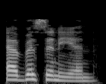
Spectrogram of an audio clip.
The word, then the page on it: abyssinian: British English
